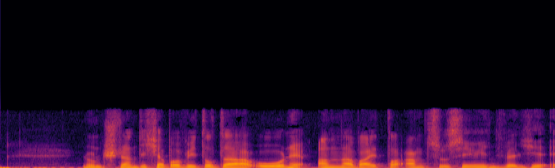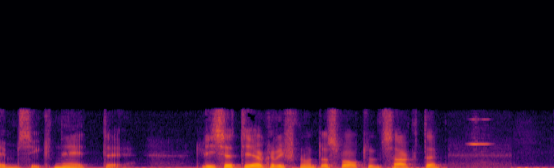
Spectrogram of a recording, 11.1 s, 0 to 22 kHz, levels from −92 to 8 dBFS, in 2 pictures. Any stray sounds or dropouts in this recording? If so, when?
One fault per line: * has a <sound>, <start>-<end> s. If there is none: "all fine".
* has a squeak, 10.2-10.5 s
